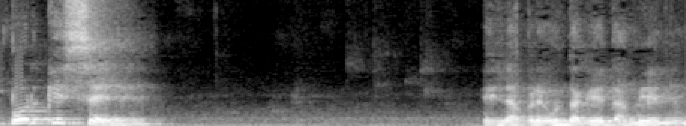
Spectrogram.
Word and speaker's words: Zen: la misma manera, pero en chino se pronuncia Chan y en japonés Zen.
